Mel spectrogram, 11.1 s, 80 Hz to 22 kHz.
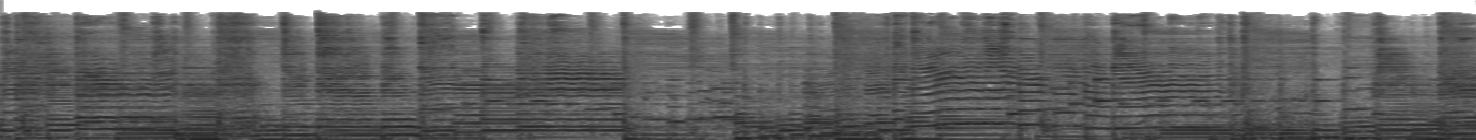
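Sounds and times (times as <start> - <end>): blues guitar with bending notes: 0.0 - 11.0
drums: 0.0 - 11.0
keyboards: 0.0 - 11.0.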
